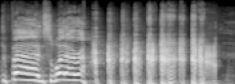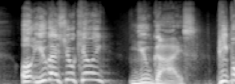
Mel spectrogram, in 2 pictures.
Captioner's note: laugh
